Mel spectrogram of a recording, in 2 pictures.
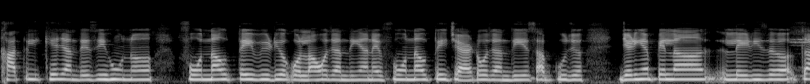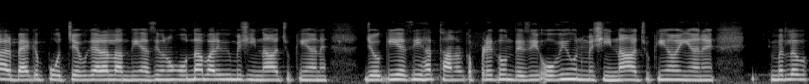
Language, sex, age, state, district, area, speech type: Punjabi, female, 18-30, Punjab, Amritsar, urban, spontaneous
